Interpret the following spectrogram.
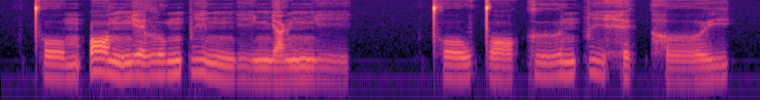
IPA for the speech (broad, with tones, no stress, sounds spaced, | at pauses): t̪ʰ oː˩ m ʔ ɔː˥˨ n ɲ e˧ l u˧˥ ŋ p i˥˨ n ŋ iː˩ ɲ a˩˧ ŋ ɲ iː˧˩ | t̪ʰ oː˩˧ w t̪ ɔː˩ k ɯː˧˥ n p i˥˨ h e˧˩ k̚ h ɤː˩˧ j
